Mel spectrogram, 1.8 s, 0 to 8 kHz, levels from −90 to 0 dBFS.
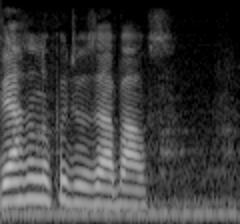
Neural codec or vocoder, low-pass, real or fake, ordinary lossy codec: none; 7.2 kHz; real; none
